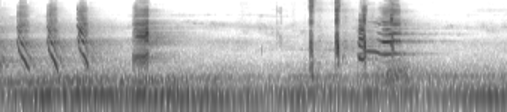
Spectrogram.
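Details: Indian parrot calling in short harsh bursts and falling squawks, several spaced notes over four seconds, with steady low hum in the background.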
